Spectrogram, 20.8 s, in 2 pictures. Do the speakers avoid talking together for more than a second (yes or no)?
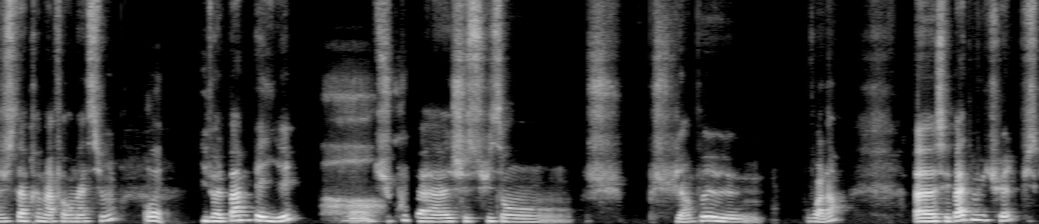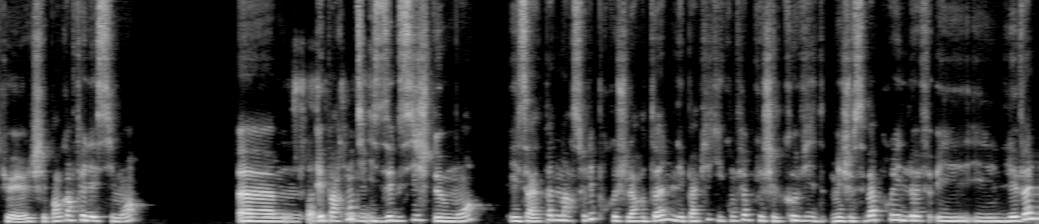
no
